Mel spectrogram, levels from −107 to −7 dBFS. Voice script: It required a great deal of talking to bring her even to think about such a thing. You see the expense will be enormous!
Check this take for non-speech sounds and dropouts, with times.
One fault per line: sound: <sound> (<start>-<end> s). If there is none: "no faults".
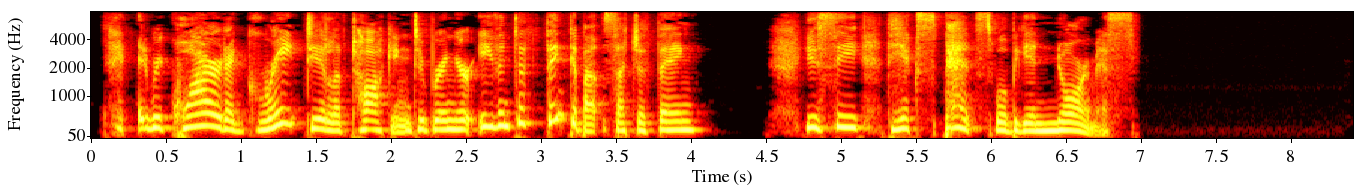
no faults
